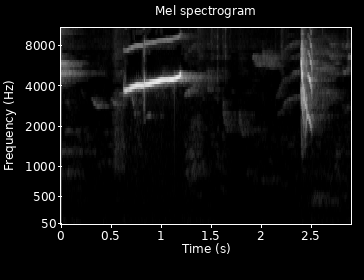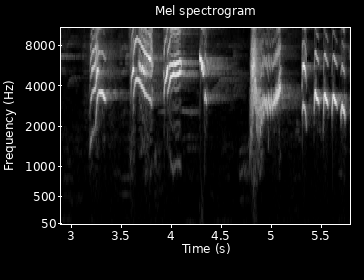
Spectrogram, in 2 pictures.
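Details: Oriental magpie-robin song, used to lure silent birds into singing: a long rising whistle, then a pause and bursts of buzzy, scratchy phrases ending in a quick run of five repeated notes.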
